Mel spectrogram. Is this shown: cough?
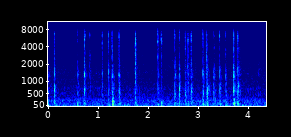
no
